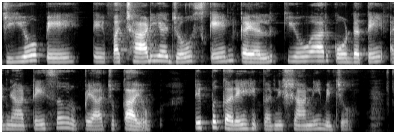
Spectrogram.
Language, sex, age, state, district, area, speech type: Sindhi, female, 30-45, Gujarat, Junagadh, rural, read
